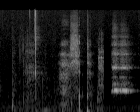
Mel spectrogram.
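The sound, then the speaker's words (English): A single short, shrill whistle blast rings out near the end, loud, following a stretch of soft, breathy whispering voices. “If you mention the Canucks, I blow the whistle.”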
